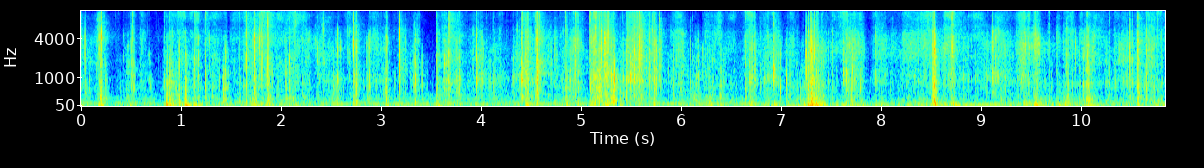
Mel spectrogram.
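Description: Hands fold and smooth the loose vinyl of a new butterfly-print umbrella canopy. The result is a steady stream of dense, bright crinkling and crackling with sharper snaps scattered throughout, over a faint low hum.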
